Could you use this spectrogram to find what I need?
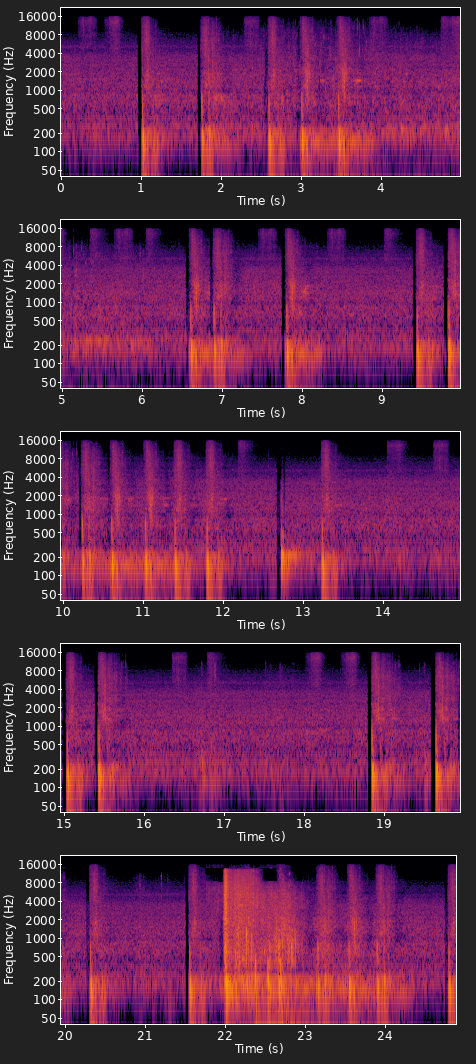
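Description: Footsteps thud on soft ground in a quick, uneven rhythm.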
